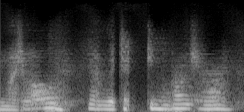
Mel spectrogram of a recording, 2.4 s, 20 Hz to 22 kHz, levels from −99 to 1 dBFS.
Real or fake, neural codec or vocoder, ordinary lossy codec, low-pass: fake; codec, 44.1 kHz, 0.9 kbps, DAC; none; 19.8 kHz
